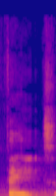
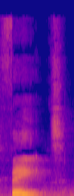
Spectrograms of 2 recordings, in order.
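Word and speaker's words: Fete: this one by now is fate but it's spelled f-e-t-e fate sign of sanctification Panic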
